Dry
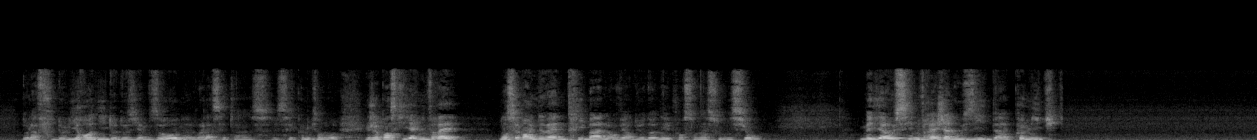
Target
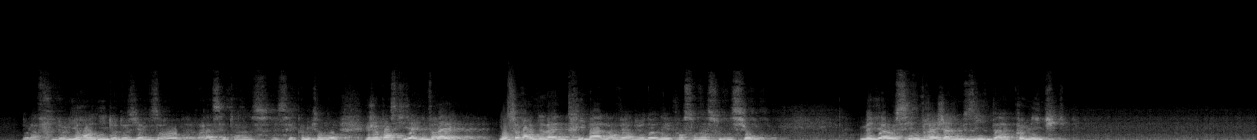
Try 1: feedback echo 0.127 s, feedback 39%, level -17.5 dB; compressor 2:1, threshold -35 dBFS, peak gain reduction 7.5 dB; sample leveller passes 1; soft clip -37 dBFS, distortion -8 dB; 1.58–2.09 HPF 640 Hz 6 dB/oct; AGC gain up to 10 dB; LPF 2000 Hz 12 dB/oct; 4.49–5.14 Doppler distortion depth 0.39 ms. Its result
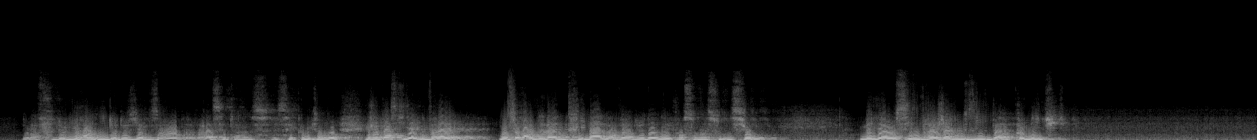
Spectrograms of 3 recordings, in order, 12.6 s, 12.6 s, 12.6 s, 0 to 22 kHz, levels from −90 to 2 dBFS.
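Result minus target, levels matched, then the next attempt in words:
soft clip: distortion +10 dB
feedback echo 0.127 s, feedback 39%, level -17.5 dB; compressor 2:1, threshold -35 dBFS, peak gain reduction 7.5 dB; sample leveller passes 1; soft clip -27.5 dBFS, distortion -18 dB; 1.58–2.09 HPF 640 Hz 6 dB/oct; AGC gain up to 10 dB; LPF 2000 Hz 12 dB/oct; 4.49–5.14 Doppler distortion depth 0.39 ms

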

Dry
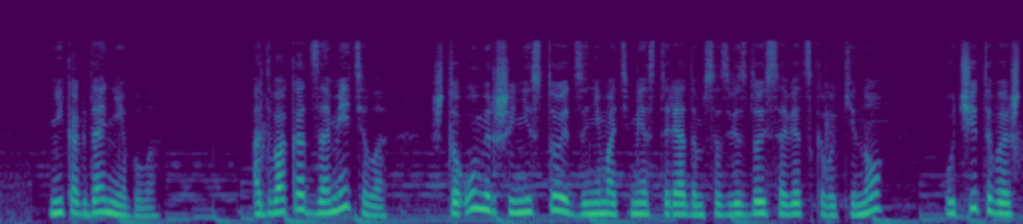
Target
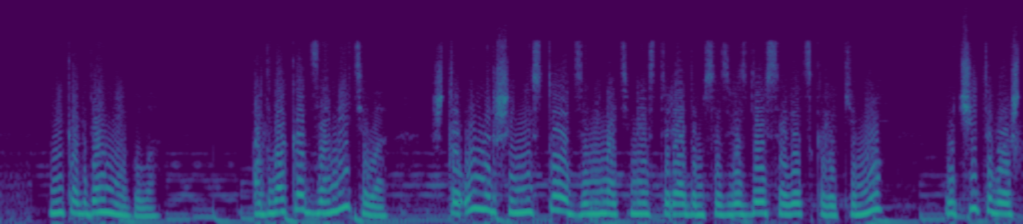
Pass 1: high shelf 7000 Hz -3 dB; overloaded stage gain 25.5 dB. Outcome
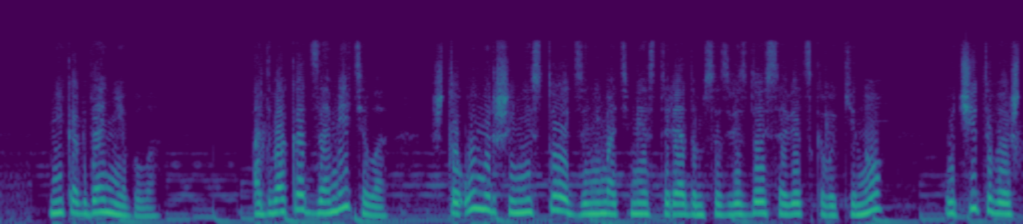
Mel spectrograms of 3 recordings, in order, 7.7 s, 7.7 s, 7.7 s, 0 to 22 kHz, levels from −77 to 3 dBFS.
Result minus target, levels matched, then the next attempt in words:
overloaded stage: distortion -6 dB
high shelf 7000 Hz -3 dB; overloaded stage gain 32.5 dB

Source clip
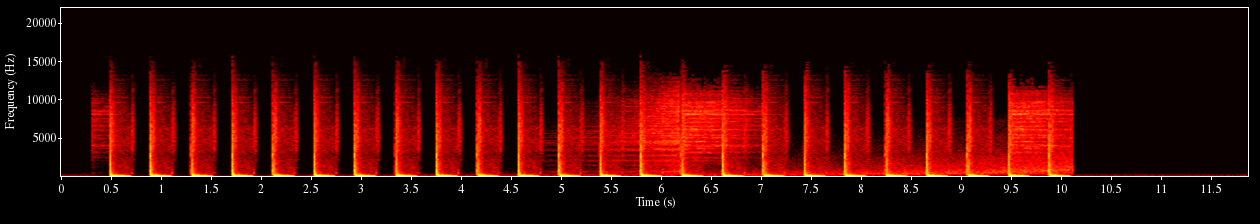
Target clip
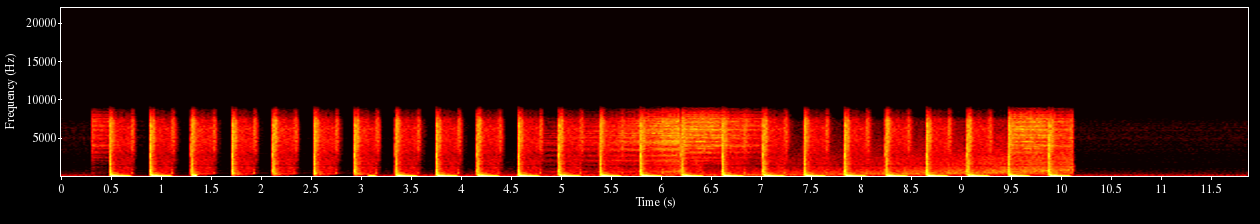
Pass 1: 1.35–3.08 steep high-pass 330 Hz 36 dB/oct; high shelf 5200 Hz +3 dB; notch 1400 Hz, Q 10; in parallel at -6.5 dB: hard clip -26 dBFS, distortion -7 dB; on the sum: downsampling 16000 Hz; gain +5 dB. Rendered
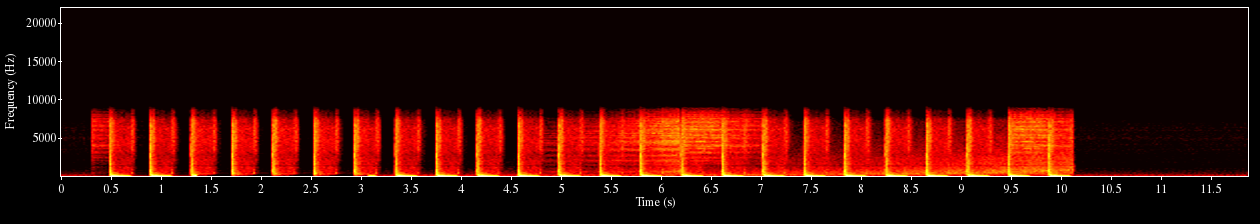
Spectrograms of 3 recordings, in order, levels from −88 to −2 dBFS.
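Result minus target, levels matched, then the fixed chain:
8000 Hz band -3.5 dB
1.35–3.08 steep high-pass 330 Hz 36 dB/oct; high shelf 5200 Hz +9.5 dB; notch 1400 Hz, Q 10; in parallel at -6.5 dB: hard clip -26 dBFS, distortion -7 dB; on the sum: downsampling 16000 Hz; gain +5 dB

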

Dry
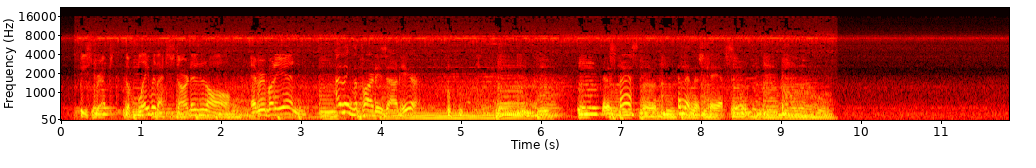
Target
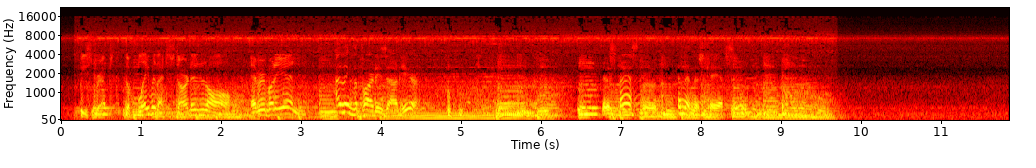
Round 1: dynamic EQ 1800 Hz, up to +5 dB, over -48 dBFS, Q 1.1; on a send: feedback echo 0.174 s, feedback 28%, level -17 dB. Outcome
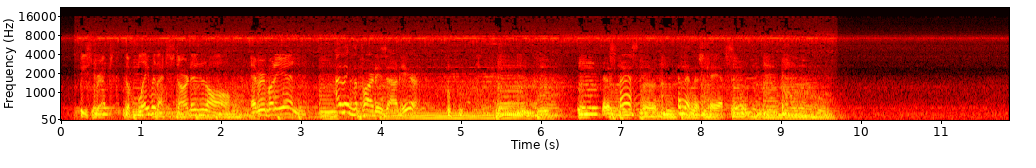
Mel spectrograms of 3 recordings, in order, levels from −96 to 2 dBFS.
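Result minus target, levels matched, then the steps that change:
2000 Hz band +5.0 dB
change: dynamic EQ 680 Hz, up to +5 dB, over -48 dBFS, Q 1.1

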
